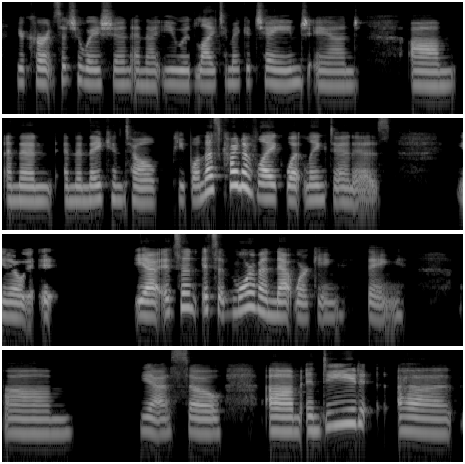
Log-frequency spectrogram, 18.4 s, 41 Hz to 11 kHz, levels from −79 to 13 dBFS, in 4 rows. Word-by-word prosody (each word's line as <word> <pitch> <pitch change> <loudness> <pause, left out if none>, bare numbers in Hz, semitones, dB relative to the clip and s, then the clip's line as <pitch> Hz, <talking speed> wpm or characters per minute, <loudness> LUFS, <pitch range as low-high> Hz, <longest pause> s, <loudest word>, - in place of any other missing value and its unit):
your 200 - -5
current 200 0 -1
situation, 195 -4 +1
and 185 -1 -8
that 175 0 -8
you 190 0 -6
would 185 0 -5
like 180 0 -1
to 195 +2 -9
make 190 +1 -10
a - - -9
change, 195 -1 +1
and, 175 0 -4 0.5
um, 175 -1 -1
and 185 0 -4
then 180 -1 +1
and 180 0 -6
then, 180 0 -3
they 185 +1 +3
can 195 -1 -9
tell 170 -3 -2
people 185 -1 -6
and 190 - -3
that's 305 +1 +6
kind 380 +2 +7
of 310 -9 +5
like 200 -1 +6
what 185 -2 +1
LinkedIn 175 -4 -3
is, - - -13 0.7
you 190 - -4
know? 180 -1 +2
I - - -4
it - - -2 0.8
Yeah, 190 -1 +7
it's 215 +4 -1
an 285 -2 +1
it's 245 0 -1
a - - -3
more 255 +6 +3
of 290 - -1
a - - +7
networking 185 -1 -1 0.2
thing. 185 +3 -5 0.6
Um, 175 0 -5 0.7
yeah, 180 -3 -1
so, 180 -1 -2 0.5
um, 195 -1 +5
Indeed, 260 +7 +2 0.3
eh, - - -1
uh, 180 -3 -1
185 Hz, 165 wpm, -24 LUFS, 180-200 Hz, 0.8 s, kind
